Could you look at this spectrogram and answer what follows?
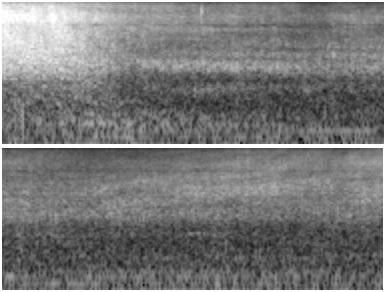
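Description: Steady outdoor rushing noise with a faint low hum underneath, louder for about the first second and then even.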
